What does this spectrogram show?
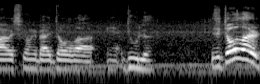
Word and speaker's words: doula: And in a very similar way, that's how I was feeling about a doula. Doula. Is it doula or doula? Yeah. Or it's pronounced doula, I believe, as in like to duel.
